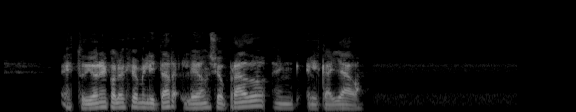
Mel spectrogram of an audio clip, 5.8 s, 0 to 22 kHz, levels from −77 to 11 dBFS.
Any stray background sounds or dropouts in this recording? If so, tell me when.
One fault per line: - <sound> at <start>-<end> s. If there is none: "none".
none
